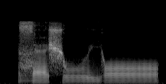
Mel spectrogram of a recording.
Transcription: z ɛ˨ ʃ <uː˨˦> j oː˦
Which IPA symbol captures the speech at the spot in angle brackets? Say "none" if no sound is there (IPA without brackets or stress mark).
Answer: uː˨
